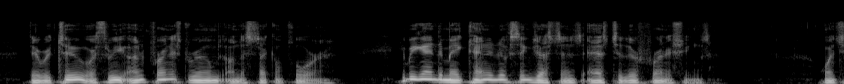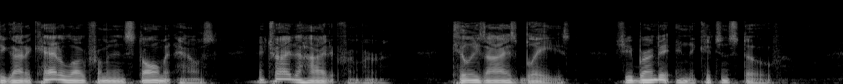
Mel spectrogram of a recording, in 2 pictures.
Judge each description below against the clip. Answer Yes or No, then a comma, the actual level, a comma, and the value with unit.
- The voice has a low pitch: Yes, very low, 90 Hz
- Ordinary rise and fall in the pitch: Yes, average, 4.1 semitones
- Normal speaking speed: Yes, average, 165 wpm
